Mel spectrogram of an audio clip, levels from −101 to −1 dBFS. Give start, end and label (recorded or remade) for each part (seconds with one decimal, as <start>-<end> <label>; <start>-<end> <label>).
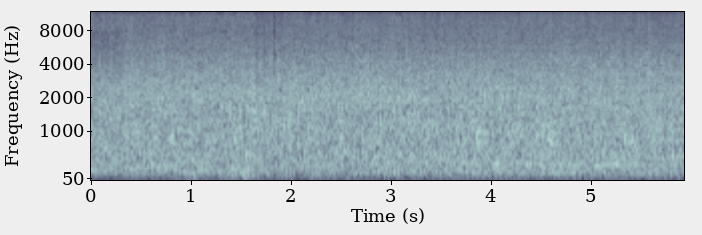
0.0-5.9 remade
